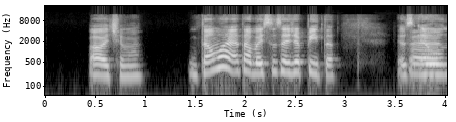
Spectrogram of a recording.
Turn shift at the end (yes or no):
no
